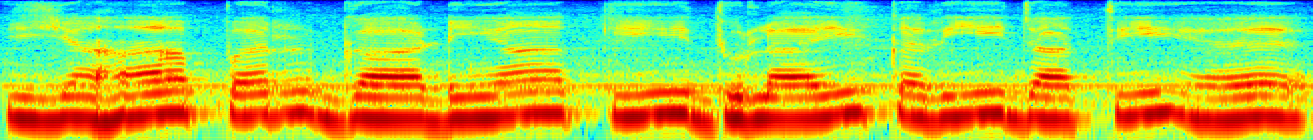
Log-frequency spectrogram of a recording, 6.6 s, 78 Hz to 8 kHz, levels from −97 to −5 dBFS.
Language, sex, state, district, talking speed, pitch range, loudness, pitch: Hindi, male, Rajasthan, Jaipur, 75 wpm, 160-185 Hz, -14 LUFS, 170 Hz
